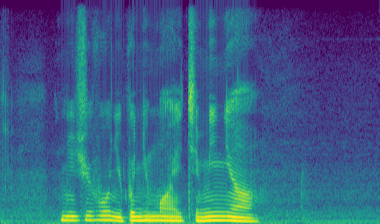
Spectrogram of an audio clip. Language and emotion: Russian, sad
